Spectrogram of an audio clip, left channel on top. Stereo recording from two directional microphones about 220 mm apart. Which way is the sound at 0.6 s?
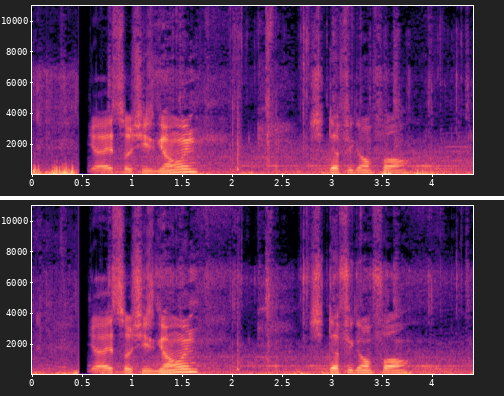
25° right (ahead or behind).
